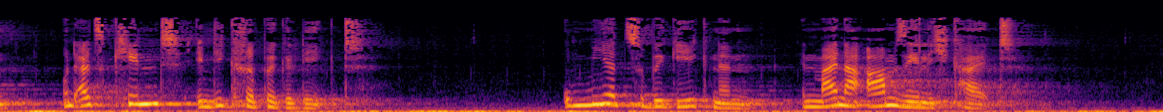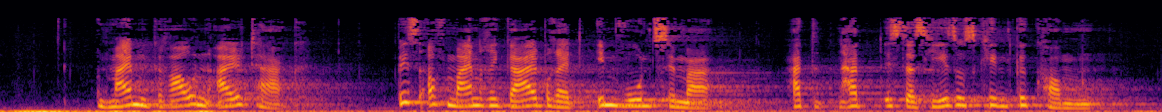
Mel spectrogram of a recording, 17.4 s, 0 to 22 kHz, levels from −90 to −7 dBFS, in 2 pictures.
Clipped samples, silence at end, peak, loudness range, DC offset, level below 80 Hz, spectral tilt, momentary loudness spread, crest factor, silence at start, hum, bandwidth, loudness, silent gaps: under 0.1%; 0.05 s; -10 dBFS; 4 LU; under 0.1%; -38 dBFS; -4.5 dB/octave; 15 LU; 16 dB; 0 s; none; 11.5 kHz; -26 LUFS; none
